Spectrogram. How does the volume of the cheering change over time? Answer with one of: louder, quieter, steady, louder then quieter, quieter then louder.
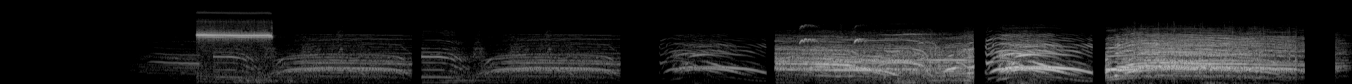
louder.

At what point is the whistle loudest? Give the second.
2 s.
